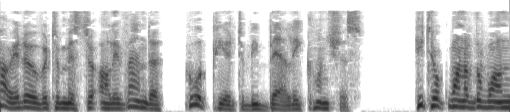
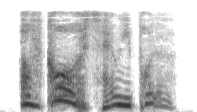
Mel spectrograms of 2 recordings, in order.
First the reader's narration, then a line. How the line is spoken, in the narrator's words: whispered the little elf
